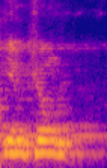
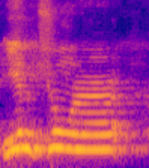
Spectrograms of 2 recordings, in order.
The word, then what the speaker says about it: Yimkhiung: the ceremonial declaration of YIMKHIUNG Naga tribe. Literally, the name Yimchunger or Yimchunger is a mispronunciation or misspelled word.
